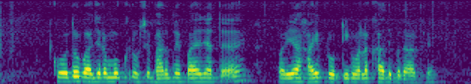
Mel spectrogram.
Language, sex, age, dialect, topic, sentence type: Hindi, male, 60-100, Kanauji Braj Bhasha, agriculture, statement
